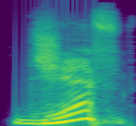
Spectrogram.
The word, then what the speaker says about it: Gef: get too much further Jeff spelled with a g g e f yes but anyway you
